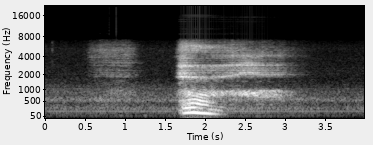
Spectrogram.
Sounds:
Sigh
